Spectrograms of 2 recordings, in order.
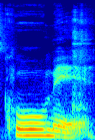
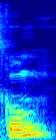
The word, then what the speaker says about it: SCOME: So yeah, first of all, what is Scome? Scome. Okay, some persons pronounce it as Scome or Scome or Scome, but it's SCOME.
